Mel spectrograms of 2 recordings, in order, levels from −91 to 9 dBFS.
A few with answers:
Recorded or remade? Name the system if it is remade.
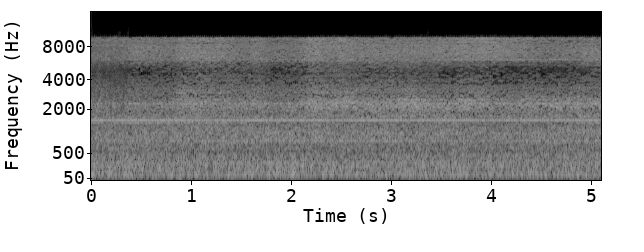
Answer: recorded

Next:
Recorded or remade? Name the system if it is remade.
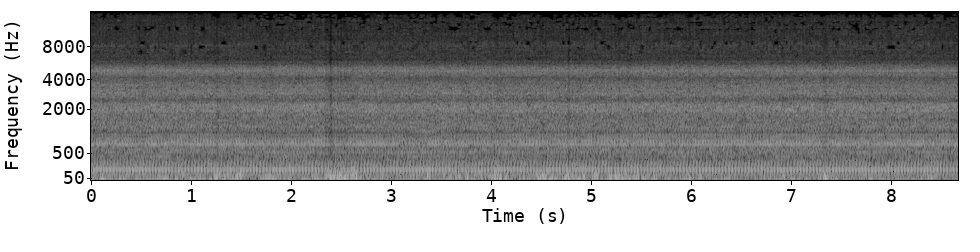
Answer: recorded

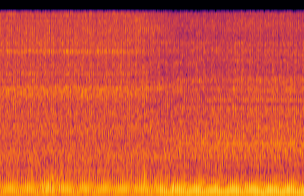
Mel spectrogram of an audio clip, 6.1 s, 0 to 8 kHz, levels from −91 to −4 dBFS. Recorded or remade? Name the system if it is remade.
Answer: recorded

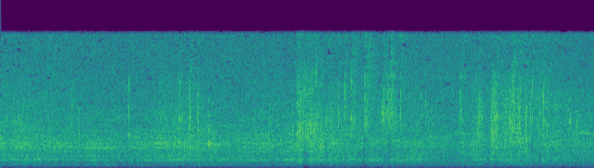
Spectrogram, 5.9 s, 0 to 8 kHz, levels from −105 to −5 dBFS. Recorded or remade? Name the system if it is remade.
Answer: recorded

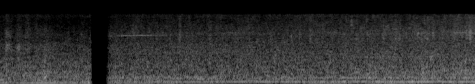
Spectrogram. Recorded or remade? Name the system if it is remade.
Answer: remade, vocoder, Vocos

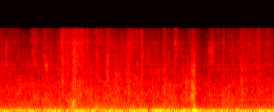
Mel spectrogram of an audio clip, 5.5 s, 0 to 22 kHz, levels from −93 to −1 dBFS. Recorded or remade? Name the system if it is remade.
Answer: remade, vocoder, Vocos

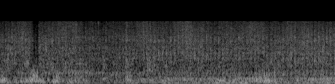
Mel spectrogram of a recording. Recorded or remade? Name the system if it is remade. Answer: recorded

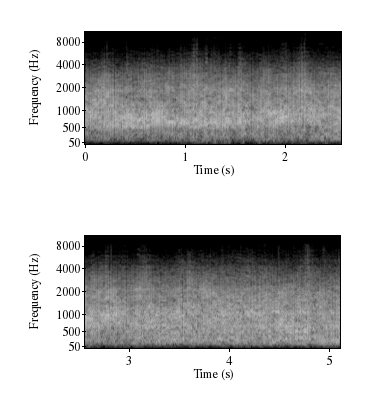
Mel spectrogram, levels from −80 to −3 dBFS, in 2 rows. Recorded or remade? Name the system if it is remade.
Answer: remade, vocoder, Vocos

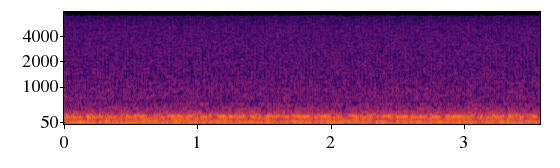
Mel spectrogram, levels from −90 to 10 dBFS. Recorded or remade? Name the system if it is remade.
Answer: remade, vocoder, Vocos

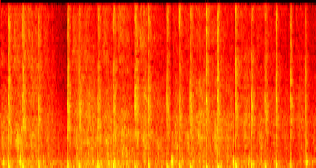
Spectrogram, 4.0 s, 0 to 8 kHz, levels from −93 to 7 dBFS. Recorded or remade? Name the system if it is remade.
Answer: remade, vocoder, Vocos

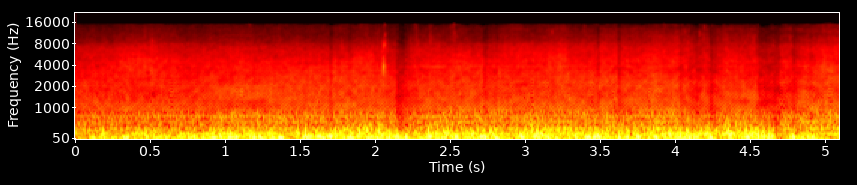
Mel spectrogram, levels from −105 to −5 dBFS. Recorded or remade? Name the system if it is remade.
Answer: remade, vocoder, Vocos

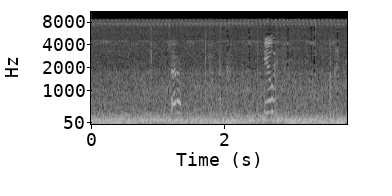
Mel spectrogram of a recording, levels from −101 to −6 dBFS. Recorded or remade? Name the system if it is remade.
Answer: recorded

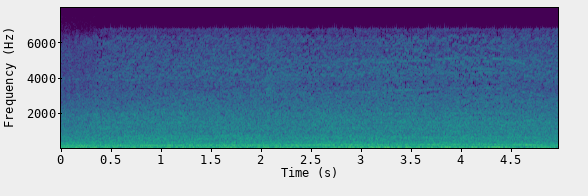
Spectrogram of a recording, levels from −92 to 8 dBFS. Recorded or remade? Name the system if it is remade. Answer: recorded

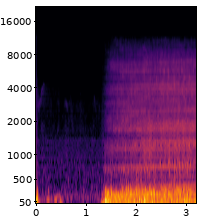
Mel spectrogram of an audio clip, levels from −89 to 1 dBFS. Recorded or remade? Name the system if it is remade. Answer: remade, vocoder, Vocos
